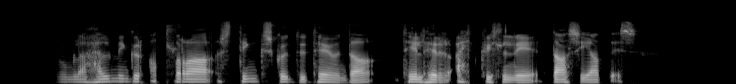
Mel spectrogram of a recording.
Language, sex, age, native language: Icelandic, male, 18-19, Icelandic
